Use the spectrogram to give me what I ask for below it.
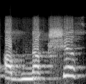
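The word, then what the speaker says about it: obnoxious: हमारा आज का लास्ट एडवांस वोकैबलरी वर्ड है ऑबनशियस। ऑब्नक्षक्शियस या इसको अबनक्षस भी बोला जाता है। तो इसको भी डिवाइड करते हैं सिलेबल्स में। अब नक्षस यस ऑब्नॉक्शियस इसके अंदर भी तीन सिलेबस हैं।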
